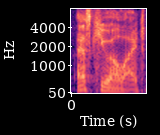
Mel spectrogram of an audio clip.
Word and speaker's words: SQLite: And I think for a long time, people sidelined MySQL, PostgreSQL, SQLite, or as it's actually called. Well, maybe I did say it right. SQLite. I don't know. I always say it wrong. SQLite. There you go. That's the correct way of saying it.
